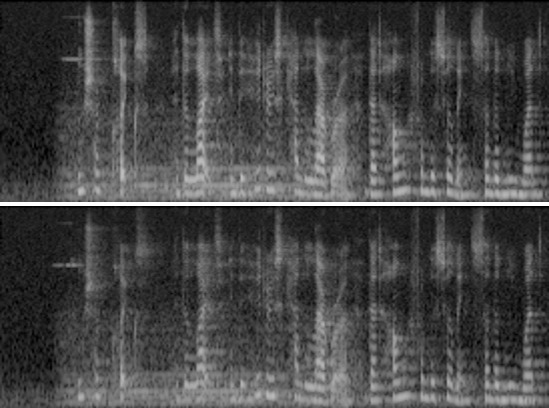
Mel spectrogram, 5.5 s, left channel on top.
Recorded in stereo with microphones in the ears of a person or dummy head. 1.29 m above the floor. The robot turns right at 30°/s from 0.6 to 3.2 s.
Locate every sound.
0.8 s a woman speaking: 90° left, 0.8 m; by 5.4 s 165° left, 0.8 m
